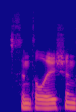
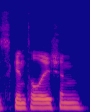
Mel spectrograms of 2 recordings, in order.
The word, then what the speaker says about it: scintillation: the scintillation of Genius s c i n t i l l cation scintillation scintillation sure yeah I don't know it's a soft C all right is like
